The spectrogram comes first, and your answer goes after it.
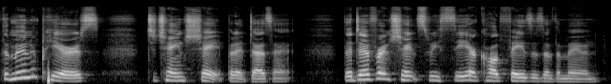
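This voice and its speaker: A woman with a low-set, noticeably creaky voice reads a children's science book aloud. She sounds like a teacher, explaining as she goes and pausing to comment or pose questions. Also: big pitch swings, a bit bright.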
